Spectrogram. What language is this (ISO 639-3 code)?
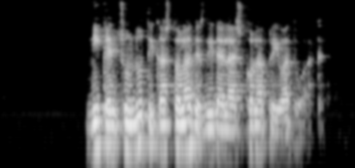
eus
